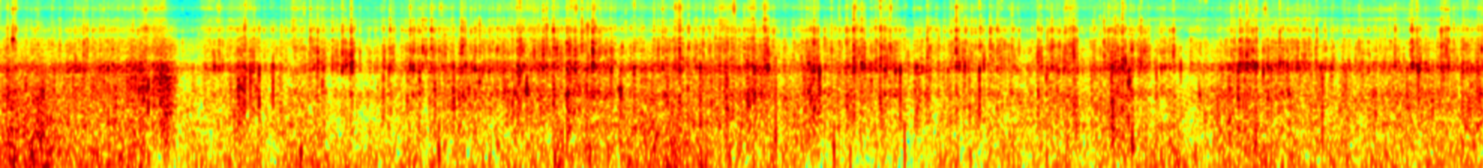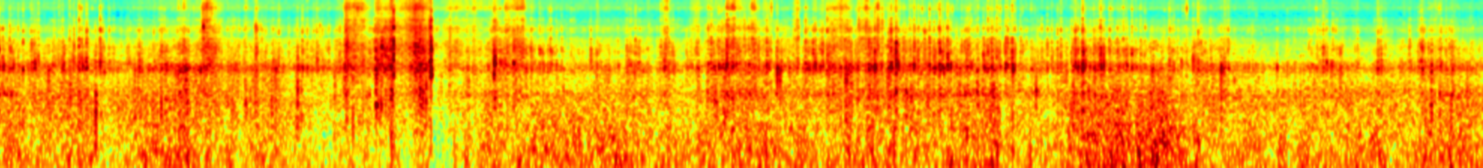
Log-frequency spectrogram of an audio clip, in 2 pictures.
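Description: Bicycle tyres rumble and crunch over a rough dirt trail.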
